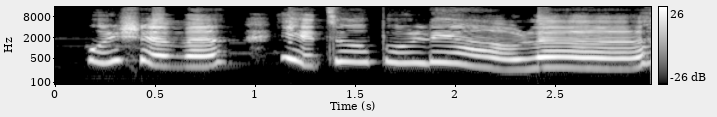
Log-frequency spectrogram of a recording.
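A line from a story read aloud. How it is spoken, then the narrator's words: Crying. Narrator (Chinese): 他哭道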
